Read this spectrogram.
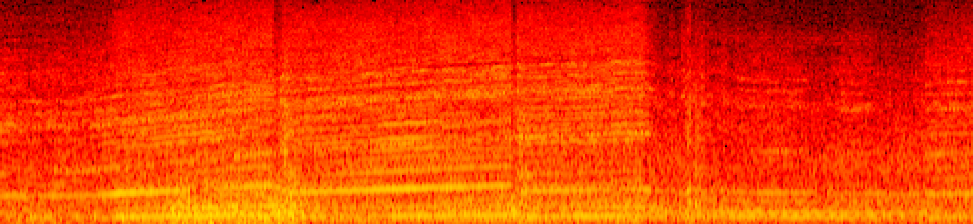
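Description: A racing car engine revs high and climbs through the gears.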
